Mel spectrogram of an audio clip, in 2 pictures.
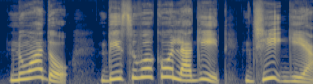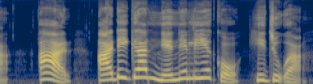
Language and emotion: Santali, neutral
